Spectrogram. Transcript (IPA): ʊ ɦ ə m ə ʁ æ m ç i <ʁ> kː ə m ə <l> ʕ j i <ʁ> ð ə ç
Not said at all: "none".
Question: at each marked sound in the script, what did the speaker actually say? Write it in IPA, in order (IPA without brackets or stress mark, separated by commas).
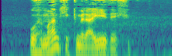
none, l, none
